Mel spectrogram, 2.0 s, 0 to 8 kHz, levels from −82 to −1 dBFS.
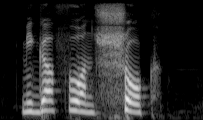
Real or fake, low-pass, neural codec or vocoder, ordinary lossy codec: real; 7.2 kHz; none; none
